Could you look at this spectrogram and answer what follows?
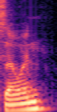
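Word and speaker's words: Samhain: heck you want to say that but it's pronounced seen um and the kelu lived 2,000 years ago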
